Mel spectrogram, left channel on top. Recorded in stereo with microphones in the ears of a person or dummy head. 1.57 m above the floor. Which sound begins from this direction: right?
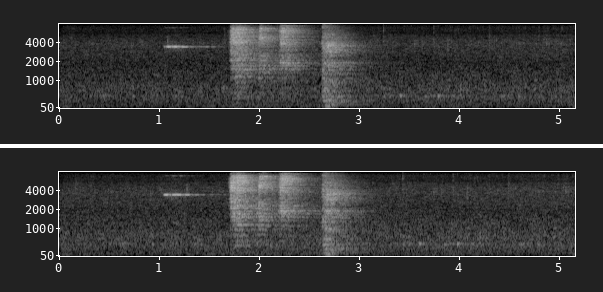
A camera shutter, at 1.0 s.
